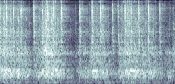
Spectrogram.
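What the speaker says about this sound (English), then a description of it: "So I'm going to be quilting right around the edge of that road" A sewing machine quilting through wool, its needle chattering in a steady close whir that pulses in and out as stitching runs, with no voices.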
